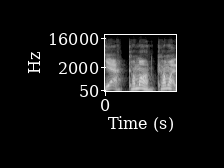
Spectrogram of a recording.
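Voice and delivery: put-on chirping, hyped-up delivery. Retelling a player's huddle on national TV: imitating Westbrook yelling. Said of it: "yelling the whole time".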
